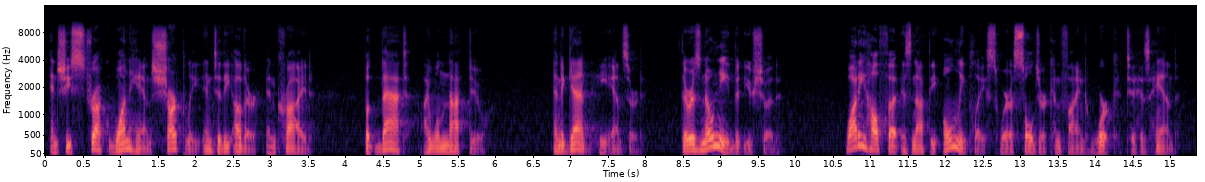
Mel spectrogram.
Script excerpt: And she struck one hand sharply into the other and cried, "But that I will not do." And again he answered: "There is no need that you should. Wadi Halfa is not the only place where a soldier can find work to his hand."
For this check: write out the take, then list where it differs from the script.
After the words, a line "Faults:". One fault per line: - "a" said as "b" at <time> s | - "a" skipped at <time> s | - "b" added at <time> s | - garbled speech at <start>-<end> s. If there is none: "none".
And she struck one hand sharply into the other and cried, "But that I will not do." And again he answered: "There is no need that you should. Wadi Halfa is not the only place where a soldier can find work to his hand."
Faults:
none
